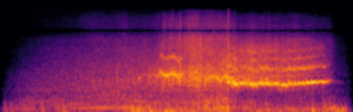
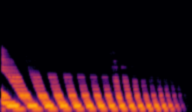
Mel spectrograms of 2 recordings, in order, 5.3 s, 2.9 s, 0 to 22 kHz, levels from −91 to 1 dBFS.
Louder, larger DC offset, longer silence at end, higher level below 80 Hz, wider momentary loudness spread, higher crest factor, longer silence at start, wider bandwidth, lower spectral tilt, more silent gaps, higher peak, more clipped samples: first, -15 LUFS vs -24 LUFS; neither; about the same, 0.1 s vs 0.2 s; about the same, -38 dBFS vs -40 dBFS; first, 21 LU vs 7 LU; first, 18 dB vs 12 dB; first, 0.65 s vs 0 s; first, 15.5 kHz vs 4 kHz; second, -2 dB/octave vs -13.5 dB/octave; neither; first, 0 dBFS vs -12 dBFS; neither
